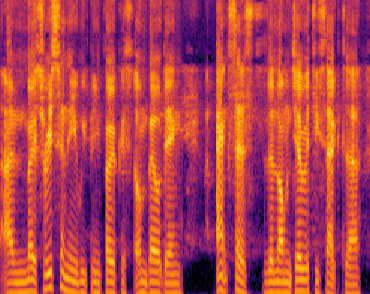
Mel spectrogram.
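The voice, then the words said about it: British accent. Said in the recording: “as you may tell from my accent, I'm from the UK”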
